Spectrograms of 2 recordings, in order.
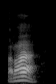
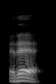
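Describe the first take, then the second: First: The r is heavy, with the tongue raised. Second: The r is light, with the tongue not raised. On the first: The speaker calls it right. "You have to pronounce it heavily" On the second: The speaker calls it wrong. "you don't say ra, ra"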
